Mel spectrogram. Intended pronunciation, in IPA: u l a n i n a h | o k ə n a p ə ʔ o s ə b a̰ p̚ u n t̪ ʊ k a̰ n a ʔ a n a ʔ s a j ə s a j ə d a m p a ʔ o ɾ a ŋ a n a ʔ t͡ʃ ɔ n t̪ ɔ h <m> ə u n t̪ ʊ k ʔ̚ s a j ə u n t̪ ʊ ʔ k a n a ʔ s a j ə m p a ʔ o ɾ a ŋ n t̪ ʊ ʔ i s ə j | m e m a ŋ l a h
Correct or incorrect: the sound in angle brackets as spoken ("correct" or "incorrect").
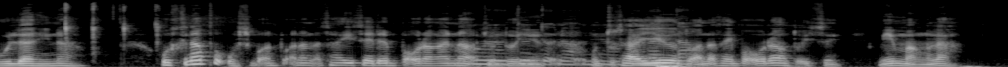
incorrect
